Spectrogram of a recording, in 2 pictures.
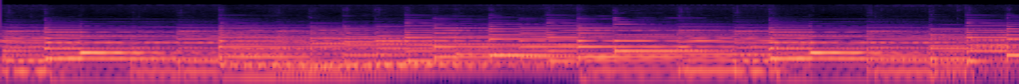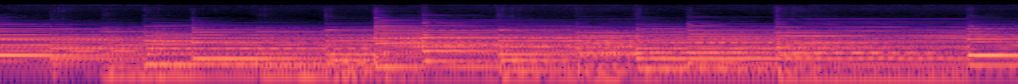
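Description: Solo piano piece played on a digital keyboard: slow, sustained chords over a held bass note that changes every couple of seconds, with higher melody notes moving above.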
